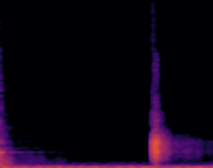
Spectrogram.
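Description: A pool ball knocks against another ball.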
